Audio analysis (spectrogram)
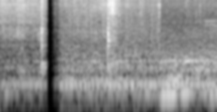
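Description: Crushed coriander seeds and fennel sautéing in a pan, giving a steady close sizzle and crackle broken by a brief clatter near the start, with no talking.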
